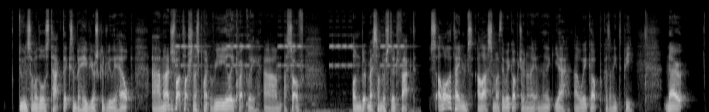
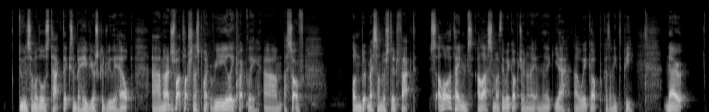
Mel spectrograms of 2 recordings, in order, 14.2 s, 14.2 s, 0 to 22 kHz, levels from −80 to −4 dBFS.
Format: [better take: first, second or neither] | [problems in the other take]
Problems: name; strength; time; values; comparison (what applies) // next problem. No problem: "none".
second | alarm; noticeable; from 3.5 to 8.5 s; peak 5 dB below the speech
